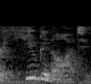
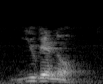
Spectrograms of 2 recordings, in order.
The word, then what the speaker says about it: Huguenot: In French, it's Huguenot. And the H is silent and the T is silent.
